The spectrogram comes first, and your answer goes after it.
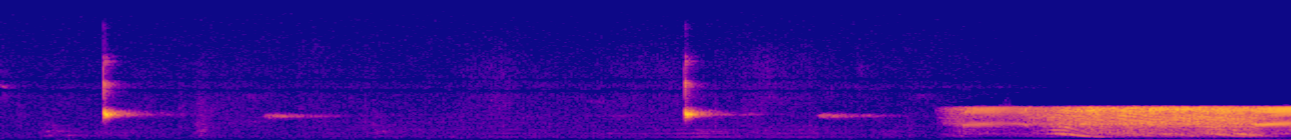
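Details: High, clicky chirps from a Brazilian frog, each followed by a softer short note, then a loud, harsh, buzzy rasping call that fills the last two seconds.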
